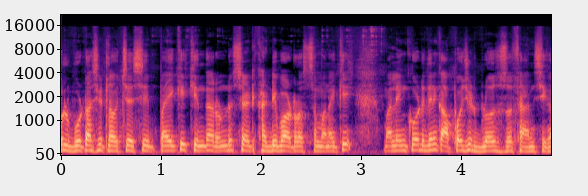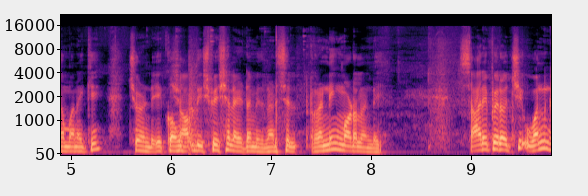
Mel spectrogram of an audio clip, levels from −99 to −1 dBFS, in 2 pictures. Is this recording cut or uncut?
cut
